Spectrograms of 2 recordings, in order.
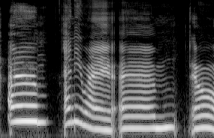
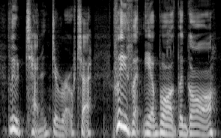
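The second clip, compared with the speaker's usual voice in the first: low, quieter villainous voice; lowered, menacing character voice; Emperor Palpatine; 5 semitones lower, 3 dB quieter than usual. Acted. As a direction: pitch it low like an evil emperor. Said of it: "doesn't say it like Emperor Palpatine".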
